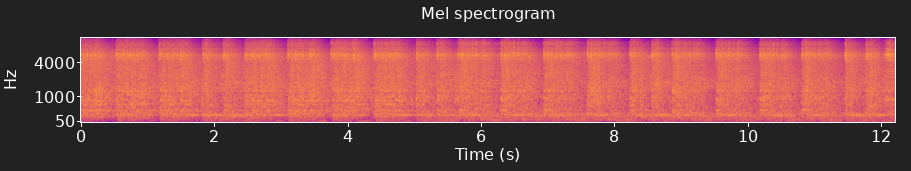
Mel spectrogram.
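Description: Rock drum kit played in a fast, dense solo: a continuous stream of rapid strokes on drums and cymbals.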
